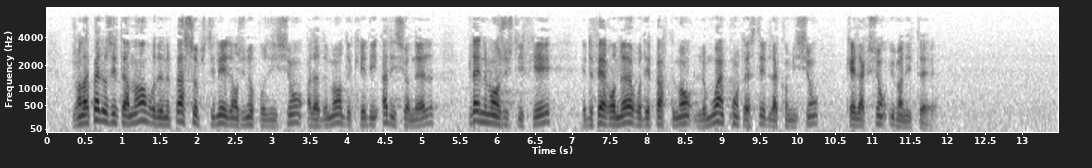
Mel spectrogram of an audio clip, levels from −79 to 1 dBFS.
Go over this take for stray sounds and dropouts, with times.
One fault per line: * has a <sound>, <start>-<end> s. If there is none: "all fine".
all fine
